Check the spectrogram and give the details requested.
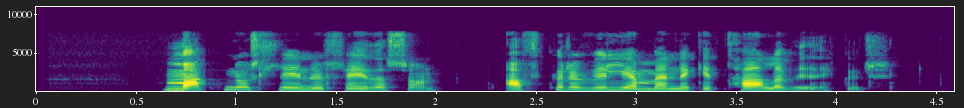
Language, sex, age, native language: Icelandic, female, 20-29, Icelandic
